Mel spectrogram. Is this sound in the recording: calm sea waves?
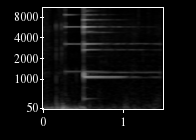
no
